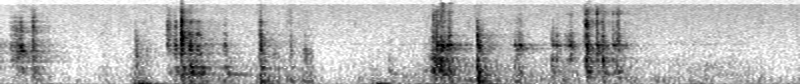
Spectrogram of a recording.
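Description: Small wrench working a faucet's mounting nut under a sink: irregular metal clicks and scrapes, several over the few seconds, as the nut is tightened by hand.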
